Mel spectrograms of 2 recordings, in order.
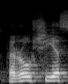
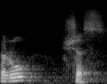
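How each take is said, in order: First: The ending is two syllables, like shee-us. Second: The ending is one syllable, like shus. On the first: The speaker calls it wrong. "ಫೆರೋಷಿಯಸ್ ಅಲ್ಲ" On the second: The speaker calls it right.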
